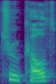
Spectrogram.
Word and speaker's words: Trve Kvlt: of curiosity the spelling it's pronounced true cult but it's spelt differently what's uh is there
